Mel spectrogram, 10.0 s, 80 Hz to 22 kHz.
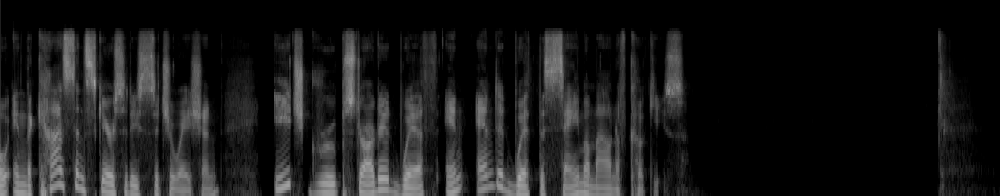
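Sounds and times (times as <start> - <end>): quick intake of breath: 2.2 - 2.6.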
